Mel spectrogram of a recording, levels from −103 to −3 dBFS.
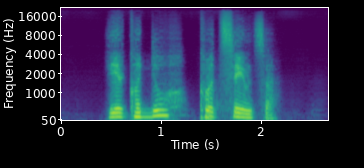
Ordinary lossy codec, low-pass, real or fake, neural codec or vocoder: none; 19.8 kHz; fake; codec, 44.1 kHz, 0.9 kbps, DAC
